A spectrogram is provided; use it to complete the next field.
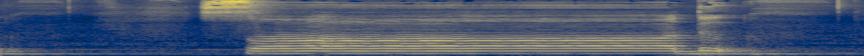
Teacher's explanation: اب صاد جو ہے یہ حروف مستعلیہ ہے، اس کو موٹا پڑھیں گے، اس کو جو ہے اس طریقے سے سو سو سو، آواز جو ہے وہ منہ کے اندر رہے گی، ٹھیک ہے، لیکن اس کو ہونٹوں کو منہ کو ہمیں گول نہیں کرنا ہے صاد ادا کرنے کے ٹائم.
